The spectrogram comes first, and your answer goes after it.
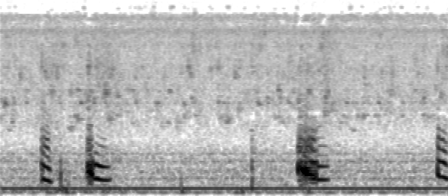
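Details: Baby hedgehog, a newcomer, snoring at night with a soft repeated 'ku-ku-ku'. Short, squeaky, falling notes come in separate bursts, about four across six seconds, over a steady low hum.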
